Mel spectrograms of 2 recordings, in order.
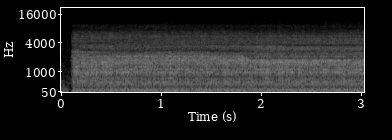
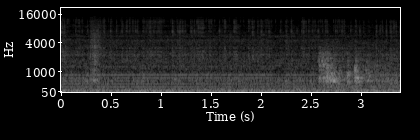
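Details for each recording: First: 2018 Ford F-350 6.7L diesel, key on and engine off, priming after a fuel filter change: a steady electric lift pump whir with a rough, airy buzz while air purges from the fuel system. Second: 2018 Ford F-350 6.7L diesel, key on and engine off, after a fuel filter change and ignition cycling: a quiet, steady lift pump hum with soft clicks and no gurgle. A good stream of fuel returns to the tank, so the system is primed normally.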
